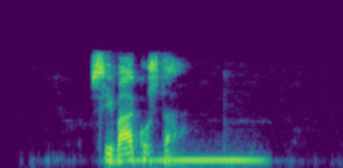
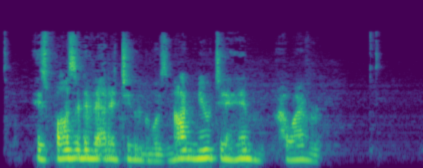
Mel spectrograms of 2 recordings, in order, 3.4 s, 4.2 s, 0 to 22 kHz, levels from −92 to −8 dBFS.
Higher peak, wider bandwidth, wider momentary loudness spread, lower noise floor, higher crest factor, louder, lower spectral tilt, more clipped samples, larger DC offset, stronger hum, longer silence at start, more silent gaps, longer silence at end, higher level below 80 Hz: about the same, -2 dBFS vs 0 dBFS; second, 7.4 kHz vs 11.5 kHz; first, 16 LU vs 11 LU; first, -72 dBFS vs -56 dBFS; about the same, 22 dB vs 22 dB; first, -18 LUFS vs -22 LUFS; second, -3.5 dB/octave vs -5 dB/octave; neither; neither; neither; first, 0.9 s vs 0.35 s; neither; second, 0.75 s vs 1.05 s; first, -54 dBFS vs -64 dBFS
